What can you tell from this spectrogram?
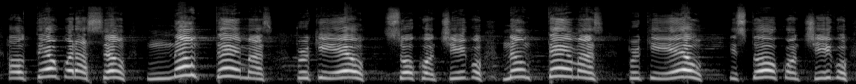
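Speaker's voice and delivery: very loud, high proclamation, key words drawn out; fervent, booming declaration of faith; preaching at full force. Acted. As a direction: thunder God's promise over the congregation. Proclaims God's words to congregation.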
